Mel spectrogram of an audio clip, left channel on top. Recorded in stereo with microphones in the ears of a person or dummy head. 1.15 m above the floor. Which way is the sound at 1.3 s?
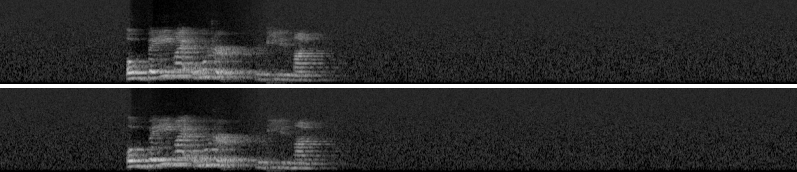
65° left (ahead or behind).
